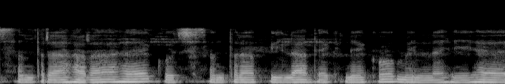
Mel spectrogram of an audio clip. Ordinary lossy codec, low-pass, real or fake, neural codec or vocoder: none; 5.4 kHz; fake; codec, 16 kHz, 16 kbps, FreqCodec, smaller model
